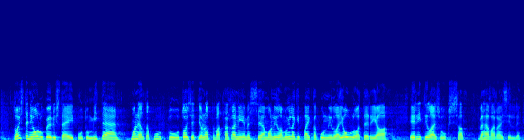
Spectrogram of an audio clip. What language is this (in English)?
Finnish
